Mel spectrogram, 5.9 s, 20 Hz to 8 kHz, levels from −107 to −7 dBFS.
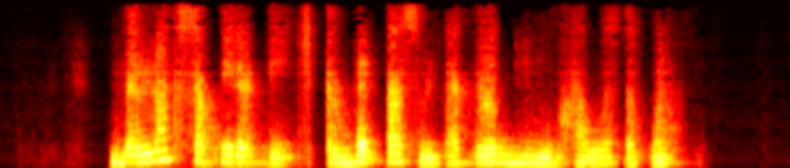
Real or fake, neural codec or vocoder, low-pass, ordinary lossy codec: fake; codec, 44.1 kHz, 0.9 kbps, DAC; 7.2 kHz; MP3, 32 kbps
